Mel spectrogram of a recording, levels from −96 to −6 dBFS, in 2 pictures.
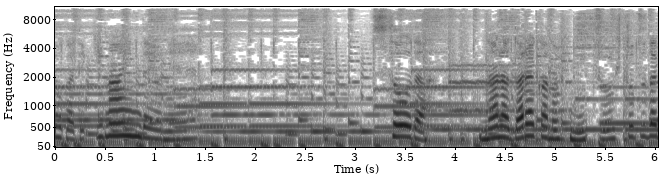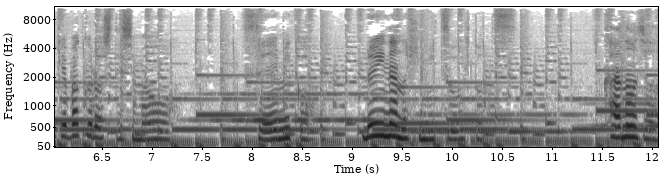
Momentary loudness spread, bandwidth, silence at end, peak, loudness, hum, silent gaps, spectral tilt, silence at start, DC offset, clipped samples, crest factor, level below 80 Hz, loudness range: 10 LU; 11 kHz; 0 s; -6 dBFS; -25 LUFS; none; none; -5.5 dB/octave; 0 s; under 0.1%; under 0.1%; 18 dB; -40 dBFS; 3 LU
